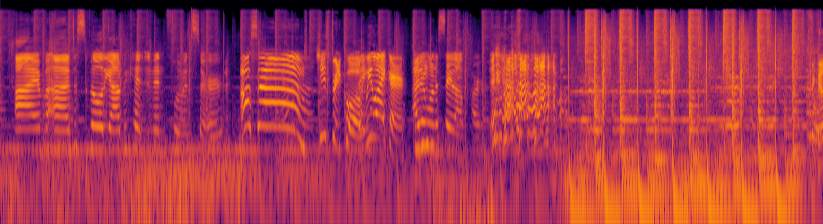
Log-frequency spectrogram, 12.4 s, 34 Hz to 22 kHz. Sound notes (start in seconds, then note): 7.4 laughs; 8.9 upbeat music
